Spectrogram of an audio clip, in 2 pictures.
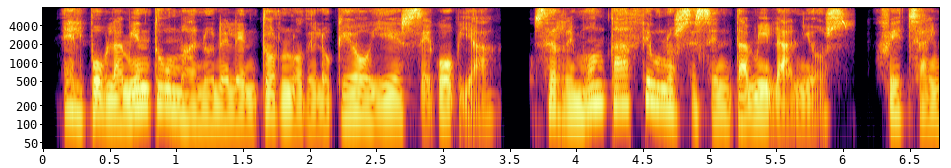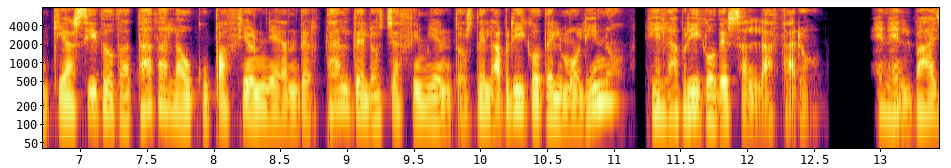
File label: locutora spanish voiceover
